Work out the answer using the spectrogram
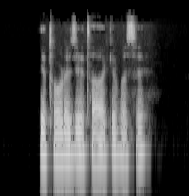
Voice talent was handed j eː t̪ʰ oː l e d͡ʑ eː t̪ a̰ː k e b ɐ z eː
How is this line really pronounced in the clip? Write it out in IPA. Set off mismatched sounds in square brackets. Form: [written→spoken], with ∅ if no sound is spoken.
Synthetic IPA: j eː t̪ʰ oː [l→ɽ] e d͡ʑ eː [t̪→t̪ʰ] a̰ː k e b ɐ [z→s] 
